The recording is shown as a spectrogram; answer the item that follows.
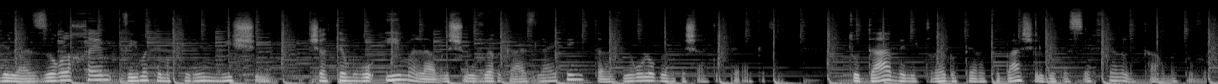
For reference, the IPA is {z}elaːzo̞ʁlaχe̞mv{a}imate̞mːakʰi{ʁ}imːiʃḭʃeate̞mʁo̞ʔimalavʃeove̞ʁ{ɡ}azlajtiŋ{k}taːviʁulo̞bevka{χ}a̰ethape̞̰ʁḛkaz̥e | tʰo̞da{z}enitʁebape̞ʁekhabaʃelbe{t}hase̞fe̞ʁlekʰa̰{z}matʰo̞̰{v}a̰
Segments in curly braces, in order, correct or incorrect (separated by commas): incorrect, incorrect, correct, correct, incorrect, incorrect, incorrect, correct, incorrect, correct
